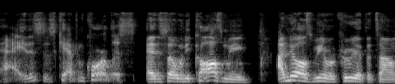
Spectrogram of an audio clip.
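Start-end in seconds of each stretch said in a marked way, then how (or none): 0.0-1.4 rough, gravelly voice. Recalling a coach's first recruiting phone call: Kevin Corliss raspy voice. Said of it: "he has a real raspy voice".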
